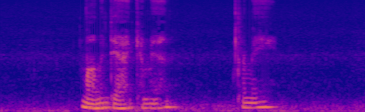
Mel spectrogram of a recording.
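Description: A middle-aged woman speaks calmly and warmly, close to the microphone.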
